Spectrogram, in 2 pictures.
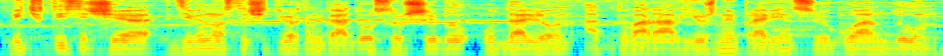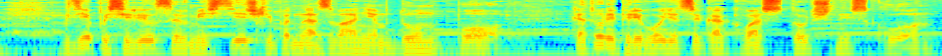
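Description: A man hosting a scripted radio language lesson, reading in an even, measured way. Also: medium pitch, music in the background.

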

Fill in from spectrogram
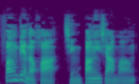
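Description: A voice reading lesson phrases aloud slowly for learners to repeat. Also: low-pitched, wildly swooping pitch, bright, forceful tone, dry recording, studio quality. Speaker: model reader of phrases. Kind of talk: slow drill repetition.

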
